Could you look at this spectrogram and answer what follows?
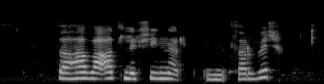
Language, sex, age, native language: Icelandic, male, 9, Icelandic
